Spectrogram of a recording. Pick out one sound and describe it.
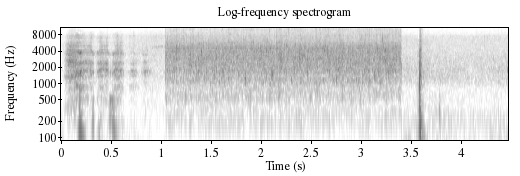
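Water trickles in a small stream.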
